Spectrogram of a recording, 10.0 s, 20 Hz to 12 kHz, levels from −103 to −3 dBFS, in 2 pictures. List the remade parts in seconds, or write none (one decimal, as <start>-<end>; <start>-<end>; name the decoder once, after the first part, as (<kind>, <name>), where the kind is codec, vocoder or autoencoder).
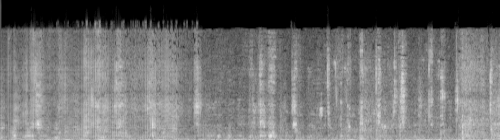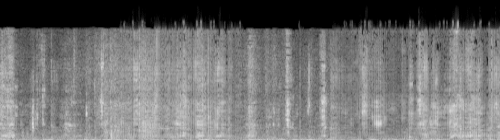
0.0-2.1 (vocoder, BigVGAN v2); 6.2-7.4; 8.3-10.0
